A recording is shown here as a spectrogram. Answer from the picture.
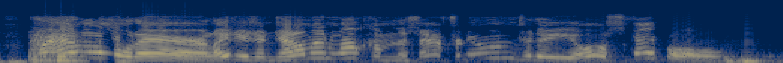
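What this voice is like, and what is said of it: Old-timey announcer voice. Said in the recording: “You sound kind of like an old-timey announcer guy a little bit.”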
